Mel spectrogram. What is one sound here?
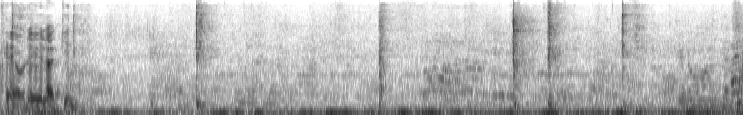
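Meat sizzles in a hot pan.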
